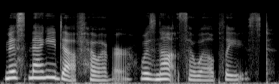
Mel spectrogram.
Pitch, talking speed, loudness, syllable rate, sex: 240 Hz, 195 wpm, -18 LUFS, 5.2 syllables/s, female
